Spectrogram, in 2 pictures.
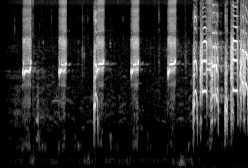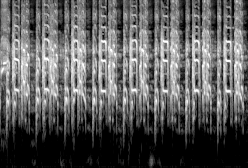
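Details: Francolin calling: five spaced, sharp high notes, then a fast run of loud, scratchy, chattering notes repeated several times a second for the rest of the clip, in an otherwise quiet setting.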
